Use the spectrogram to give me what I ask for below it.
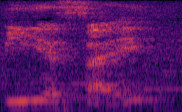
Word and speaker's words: psi: Here the wave function, that is wave functions, this is psi, psi, it is pronounced as a psi.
